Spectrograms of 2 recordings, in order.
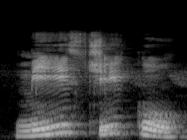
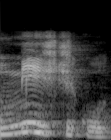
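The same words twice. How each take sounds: First: "Místico" slowly broken into mís... ti... co; syllable by syllable. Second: Said in the usual way. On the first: Shown as a demonstration. Teacher counting three syllables for students, "Místico" split slowly. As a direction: count out "Místico" with a gap after each syllable. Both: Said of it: "Tem quantas sílabas?".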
